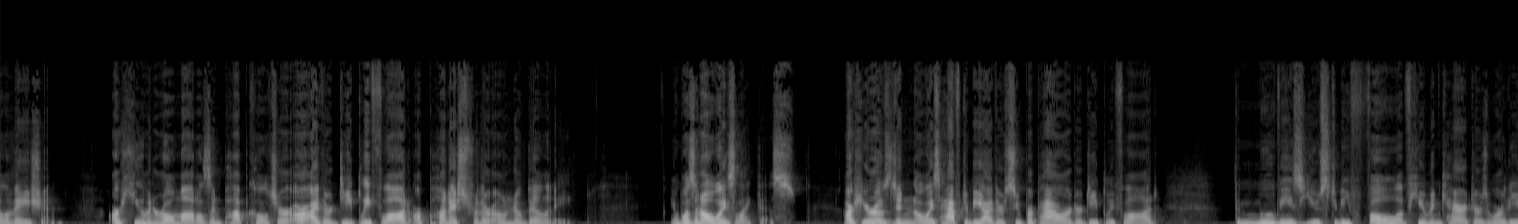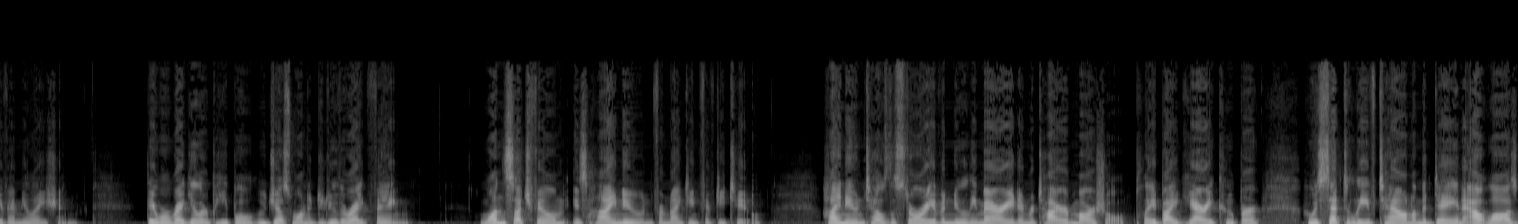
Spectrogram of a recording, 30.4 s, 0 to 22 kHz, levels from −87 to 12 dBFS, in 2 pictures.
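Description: A gritty, inharmonic fizz rides on the speech from start to finish, strongest on loud syllables and sibilants, sitting roughly 30 dB below the voice. This is crude rate conversion. The sound fits a change from 48 kHz to 44.1 kHz done by picking the nearest sample, with no filtering. Samples were dropped in a repeating pattern set by the two rates, and that timing error creates shifted, inharmonic copies of the voice.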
